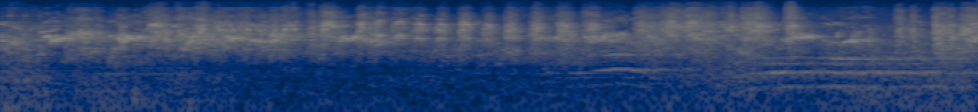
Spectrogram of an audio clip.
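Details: Lovebirds in Bannerghatta Zoo, Bangalore, producing a loud, high, buzzy chatter of overlapping squeaks, while faint human voices are heard beneath the flock in the second half.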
